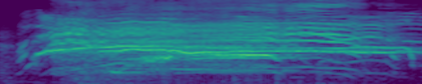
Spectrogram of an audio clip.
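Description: A crowd of children and adults, asked during a sermon to shout as loud as they can on a count of three, yells and screams together at full volume, a dense, high-pitched roar of many voices that rises suddenly and holds loud for about three seconds before easing slightly.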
